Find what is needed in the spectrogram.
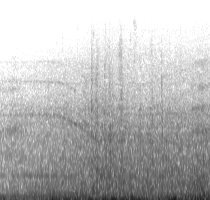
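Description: Motorcycle running at road speed: a low rumble of engine and road noise with wind rushing over the bike-mounted microphone.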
